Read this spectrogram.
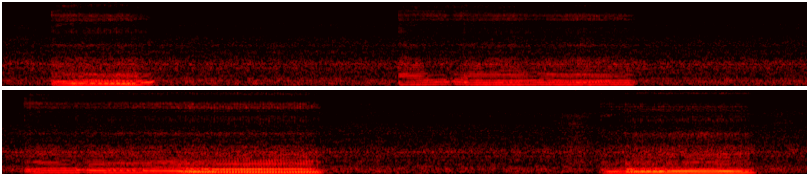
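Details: A Pitbull dog snoring: loud, rumbling snores, four long bursts over sixteen seconds, about one every four seconds, with quiet gaps between them.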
